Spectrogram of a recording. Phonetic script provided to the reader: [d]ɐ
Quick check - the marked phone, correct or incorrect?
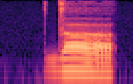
correct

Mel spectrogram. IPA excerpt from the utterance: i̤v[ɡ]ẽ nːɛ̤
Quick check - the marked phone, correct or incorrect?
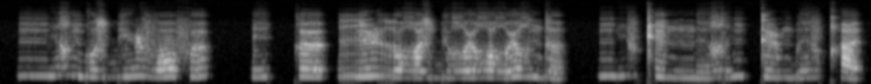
incorrect: kʼ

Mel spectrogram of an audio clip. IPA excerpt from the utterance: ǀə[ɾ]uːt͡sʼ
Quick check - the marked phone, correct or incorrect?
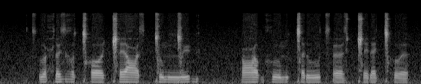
correct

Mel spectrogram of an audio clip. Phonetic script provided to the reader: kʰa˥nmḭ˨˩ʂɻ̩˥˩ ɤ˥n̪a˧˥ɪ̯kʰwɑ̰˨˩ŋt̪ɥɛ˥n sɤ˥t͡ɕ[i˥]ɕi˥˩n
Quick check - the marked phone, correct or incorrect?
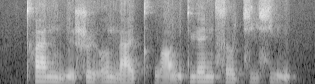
correct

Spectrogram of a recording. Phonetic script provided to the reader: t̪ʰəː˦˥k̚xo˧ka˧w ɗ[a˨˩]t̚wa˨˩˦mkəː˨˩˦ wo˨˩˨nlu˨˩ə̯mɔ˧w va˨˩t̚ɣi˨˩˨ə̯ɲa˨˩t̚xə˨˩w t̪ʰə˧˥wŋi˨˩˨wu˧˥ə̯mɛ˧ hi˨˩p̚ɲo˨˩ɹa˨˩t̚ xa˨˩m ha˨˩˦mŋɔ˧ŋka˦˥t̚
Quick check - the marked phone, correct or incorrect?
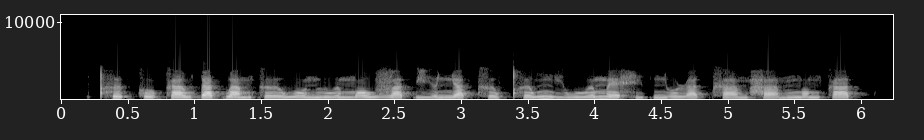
incorrect: a˦˥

